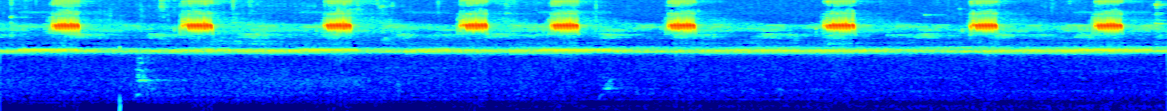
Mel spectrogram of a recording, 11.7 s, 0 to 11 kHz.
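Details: Crickets and grasshoppers singing in field grass: evenly spaced high chirps, eight bursts about 1.3 seconds apart, layered over an unbroken thin insect drone, one brief click early on.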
